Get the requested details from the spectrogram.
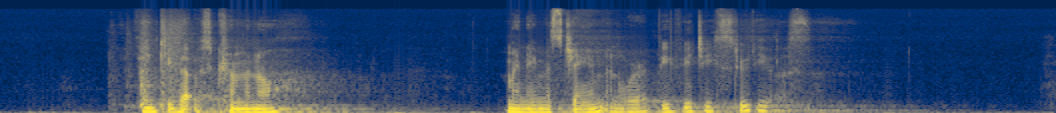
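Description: A man speaks casually into a microphone.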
